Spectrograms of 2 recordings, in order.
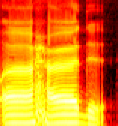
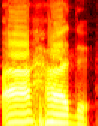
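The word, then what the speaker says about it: أحد: Kemudian pada lafal terakhir harus memantul karena di sini ada bacaan qalqalah. Ada kesalahan yang terjadi yaitu membacanya dengan tidak memantul. Misalnya ahad, qul huwallahu ahad. Nah, ini salah. Harusnya dipantulkan ahad.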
